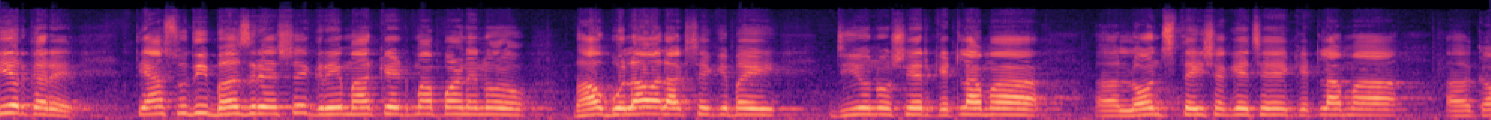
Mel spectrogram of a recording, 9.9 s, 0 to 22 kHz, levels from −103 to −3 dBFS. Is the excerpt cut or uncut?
uncut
